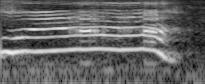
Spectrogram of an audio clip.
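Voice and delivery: very high swooning shriek; short high delighted squeal; fangirl squeal. Retold or imitated. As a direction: squeal like a smitten reader. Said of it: "And I'm like".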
